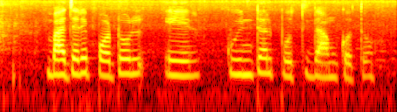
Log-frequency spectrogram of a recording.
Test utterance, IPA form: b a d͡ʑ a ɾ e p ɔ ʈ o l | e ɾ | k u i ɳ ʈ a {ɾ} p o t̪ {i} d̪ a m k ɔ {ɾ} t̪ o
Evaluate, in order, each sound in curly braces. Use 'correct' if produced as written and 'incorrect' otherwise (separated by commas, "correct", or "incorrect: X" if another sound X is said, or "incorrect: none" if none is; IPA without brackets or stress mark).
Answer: incorrect: l, correct, incorrect: none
